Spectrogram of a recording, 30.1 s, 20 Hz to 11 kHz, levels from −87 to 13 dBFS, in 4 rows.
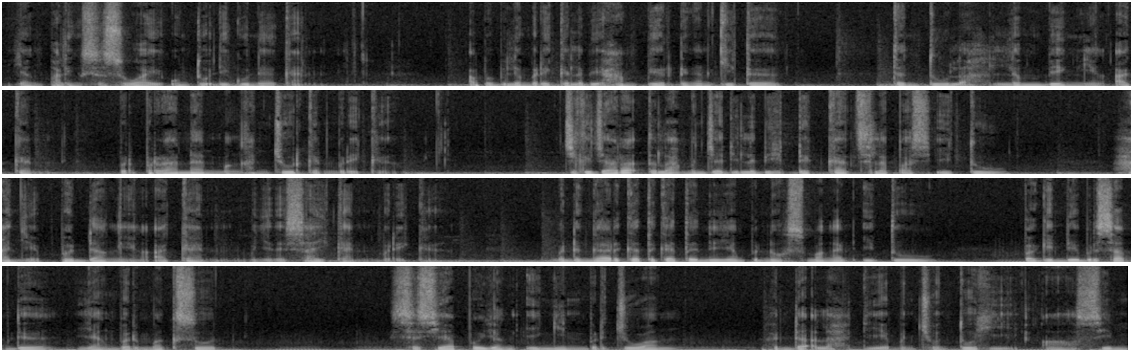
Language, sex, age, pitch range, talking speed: Malay, male, 50-69, 80-95 Hz, 100 wpm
